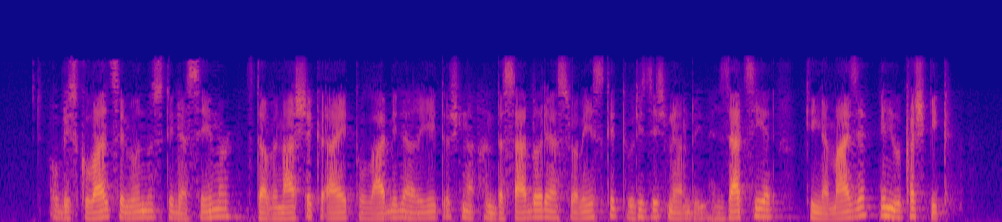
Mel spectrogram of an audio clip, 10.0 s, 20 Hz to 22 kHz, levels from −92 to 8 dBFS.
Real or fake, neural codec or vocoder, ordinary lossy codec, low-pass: fake; codec, 16 kHz, 0.5 kbps, FunCodec, trained on LibriTTS, 25 frames a second; AAC, 24 kbps; 7.2 kHz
